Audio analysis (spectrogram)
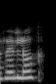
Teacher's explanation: el acento cae en la última sílaba, loj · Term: acento prosódico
